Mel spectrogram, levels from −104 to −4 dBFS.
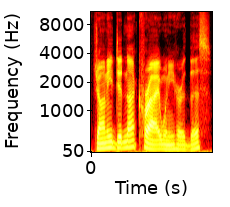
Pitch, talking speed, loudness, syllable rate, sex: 115 Hz, 265 wpm, -18 LUFS, 5.2 syllables/s, male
